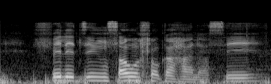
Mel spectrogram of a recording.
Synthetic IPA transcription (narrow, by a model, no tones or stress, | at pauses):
felet͡sʼiŋ̩sahʊɬɔkʼaɦalasɪ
